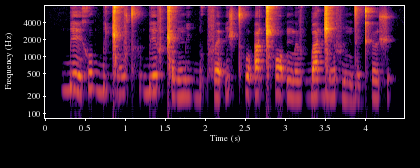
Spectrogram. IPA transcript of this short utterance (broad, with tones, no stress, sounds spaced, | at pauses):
ɡ͡b eː˦˨ x o˦ ɡ͡b ɪ˦ ɡ͡ǁ ɔ˦ v tʰ ə˦ ɡ͡b eː˦ f ǁ ʊː˨ ŋ͡m iː˨ ɡ͡b ʊ˨ ʔ f ɛ˨ ʔ i˦ ʃ tʰ o˦ ʔ a˦ ǁʰ ɔː˦ ʔ ŋ͡m ø˨˦ v ɡ͡b a˦ ɡ͡ǁ ɛ˦ f i˨ m d e˨ kʰ ø˦ ʃ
